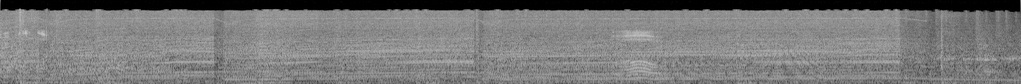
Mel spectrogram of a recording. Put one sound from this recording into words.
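A high-revving race car engine roars, climbing in pitch and dropping at each gear change.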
